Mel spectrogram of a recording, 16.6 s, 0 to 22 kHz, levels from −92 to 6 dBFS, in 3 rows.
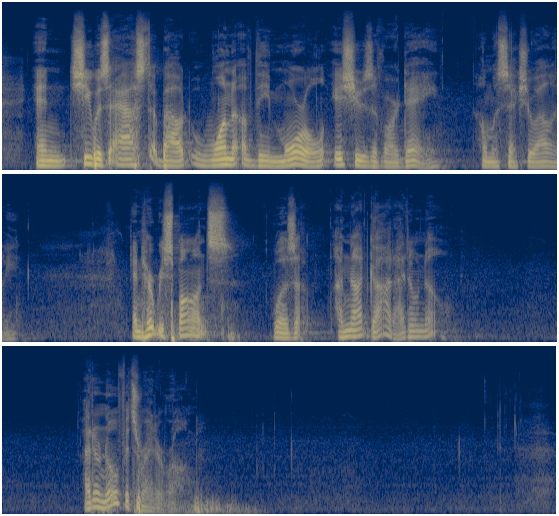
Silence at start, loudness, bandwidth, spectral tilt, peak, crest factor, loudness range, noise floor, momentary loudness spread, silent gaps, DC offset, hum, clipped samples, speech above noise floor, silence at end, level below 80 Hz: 0 s; -24 LUFS; 15.5 kHz; -4.5 dB/octave; -6 dBFS; 22 dB; 10 LU; -64 dBFS; 17 LU; none; under 0.1%; none; under 0.1%; 40 dB; 3.2 s; -50 dBFS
